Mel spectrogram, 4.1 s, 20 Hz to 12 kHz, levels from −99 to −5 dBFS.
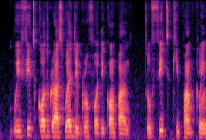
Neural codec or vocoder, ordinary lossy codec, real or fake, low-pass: none; none; real; none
